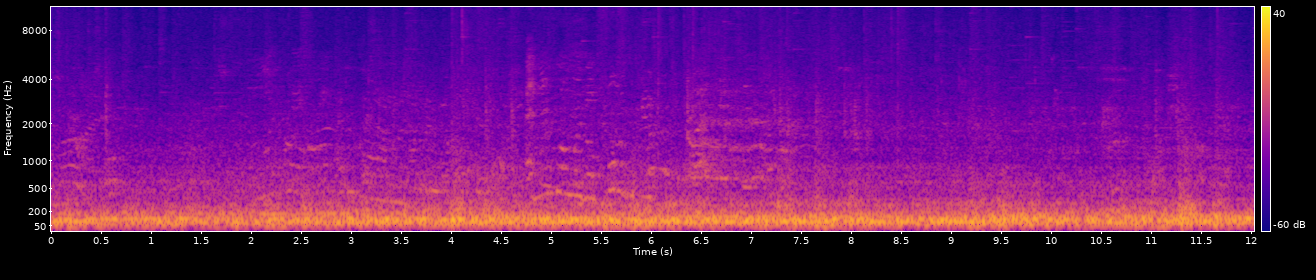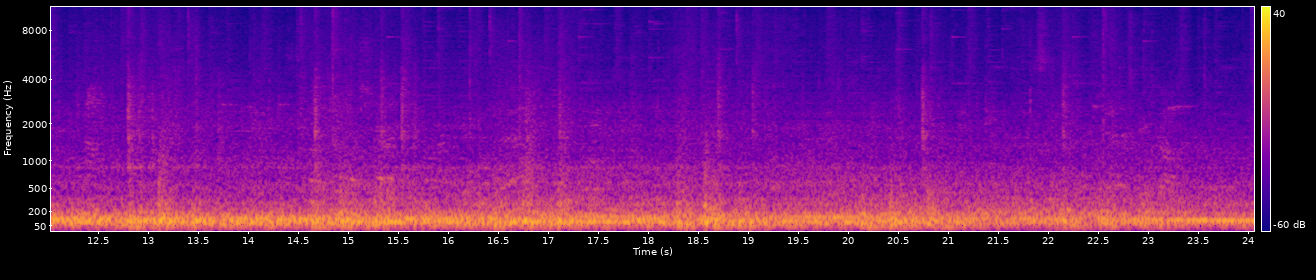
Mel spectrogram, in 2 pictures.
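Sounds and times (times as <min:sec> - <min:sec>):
wheels rumbling on rails: 0:00.0 - 0:24.0.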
